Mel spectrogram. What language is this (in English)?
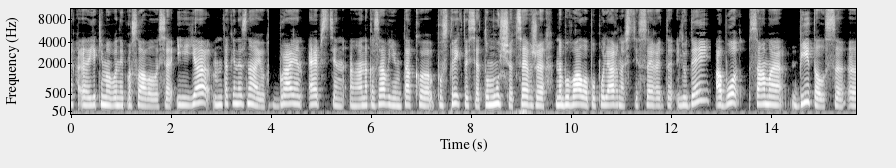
Ukrainian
